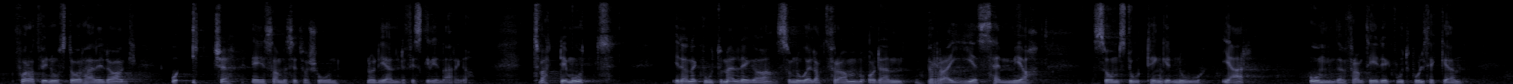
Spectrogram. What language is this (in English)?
Norwegian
